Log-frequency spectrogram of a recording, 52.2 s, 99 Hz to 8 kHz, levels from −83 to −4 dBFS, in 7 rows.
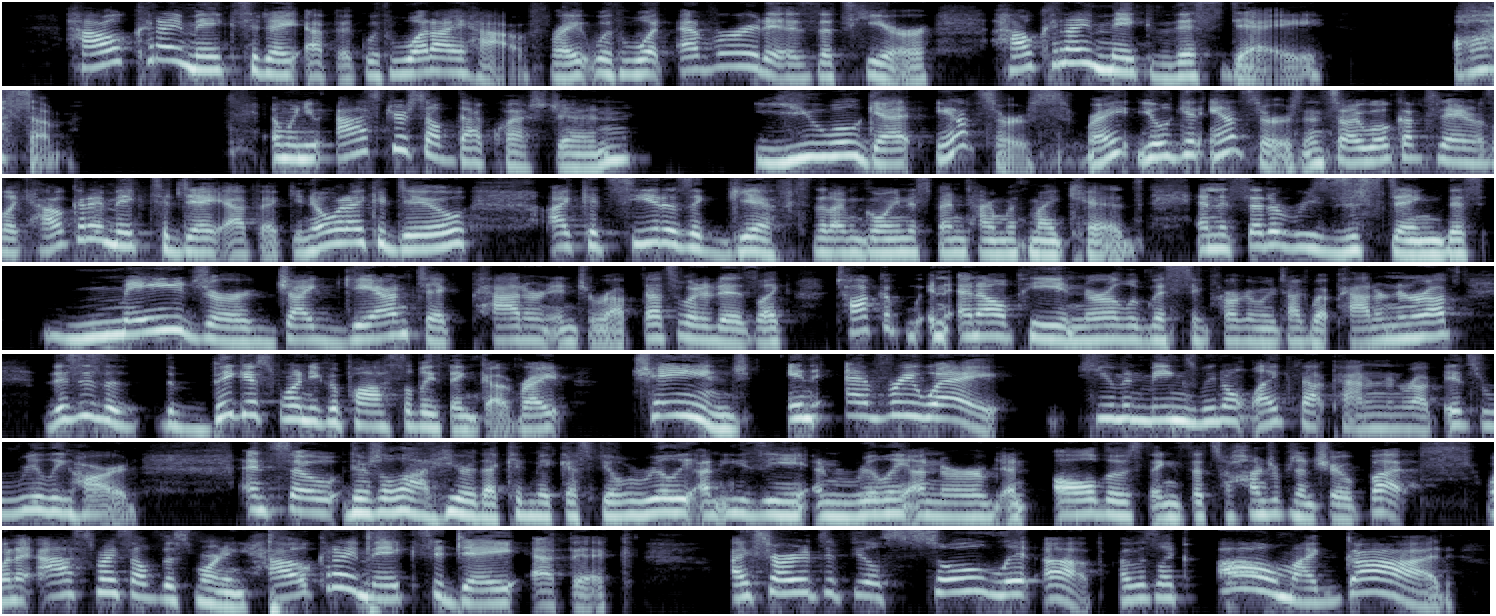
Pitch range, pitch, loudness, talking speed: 170-245 Hz, 200 Hz, -22 LUFS, 205 wpm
